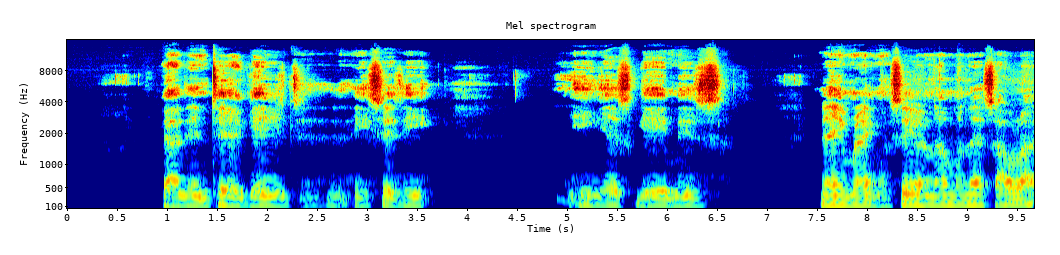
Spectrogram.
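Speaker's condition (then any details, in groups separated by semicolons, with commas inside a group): Parkinson's disease; fallen 19 times in yard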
